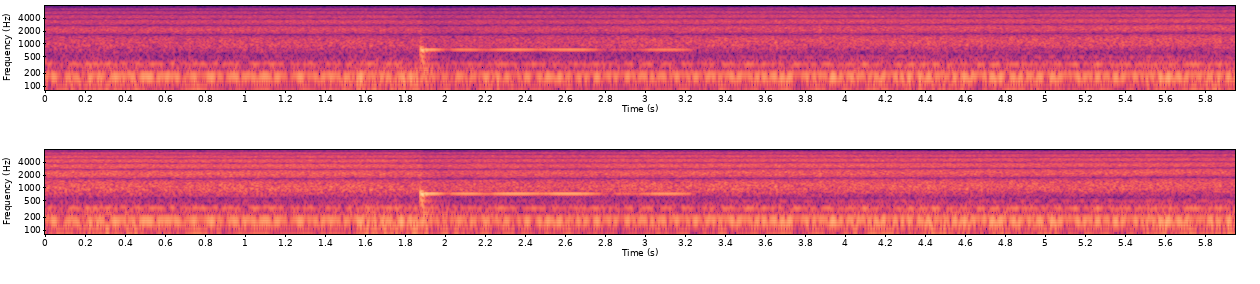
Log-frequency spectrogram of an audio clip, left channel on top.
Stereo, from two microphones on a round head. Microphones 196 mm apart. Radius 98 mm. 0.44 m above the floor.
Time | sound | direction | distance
0.0 | a drone | 35° right (ahead or behind) | ?
1.9 | a piano | 75° right (ahead or behind) | ?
